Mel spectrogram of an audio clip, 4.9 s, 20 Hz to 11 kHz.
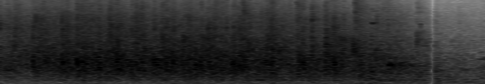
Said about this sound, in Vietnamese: Thì với 2 điều vừa trình bày, nếu các quý Phật tử thấy phù hợp với Đạo Phật và mình cam kết để làm việc đó, thì hãy dâng cho một tràng vỗ tay thật lớn.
